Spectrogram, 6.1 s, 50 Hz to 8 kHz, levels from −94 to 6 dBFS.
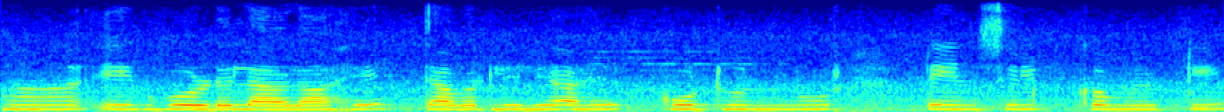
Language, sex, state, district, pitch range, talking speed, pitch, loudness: Marathi, female, Maharashtra, Pune, 280-295 Hz, 115 wpm, 285 Hz, -28 LUFS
